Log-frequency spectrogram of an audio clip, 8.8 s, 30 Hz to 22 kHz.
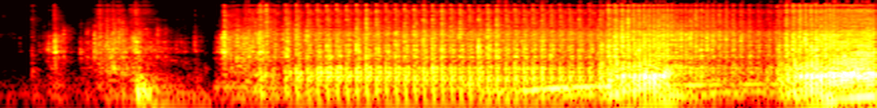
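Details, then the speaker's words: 6.5 hp Hangkai 4-stroke outboard with substitute Yamaha 6 hp carburetor, modified choke and capped fuel outlet, after earlier flooding: catches after a few pulls then chugs about 220 beats a minute with uneven surging; rough running, carb adjustment needed. "sounds like we need to make some adjustments to the carb"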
